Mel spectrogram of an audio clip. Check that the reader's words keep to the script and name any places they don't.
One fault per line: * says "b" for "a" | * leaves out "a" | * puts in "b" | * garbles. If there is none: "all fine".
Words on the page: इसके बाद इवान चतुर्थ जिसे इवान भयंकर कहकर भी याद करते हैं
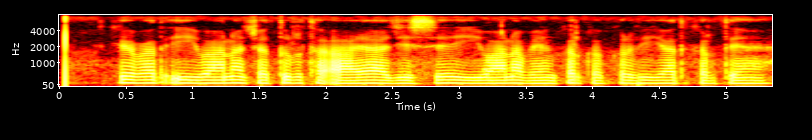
* puts in "आया"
